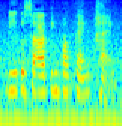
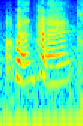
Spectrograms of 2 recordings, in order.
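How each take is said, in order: First: Said in the usual way. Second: Papeng-peng in a high cartoonish voice; silly high-pitched repeat of papeng-peng; playful echo. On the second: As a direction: squeak out papeng-peng with a rising end. Playful echo of her own word.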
